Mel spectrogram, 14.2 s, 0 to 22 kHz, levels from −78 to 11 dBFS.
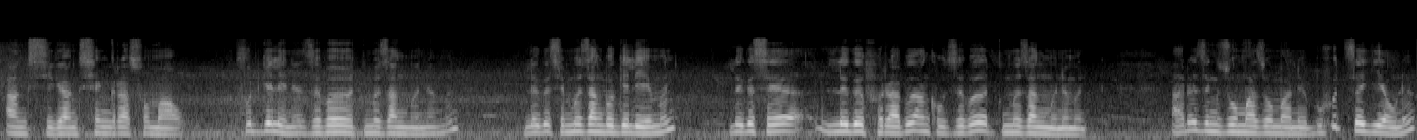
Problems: constant background noise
